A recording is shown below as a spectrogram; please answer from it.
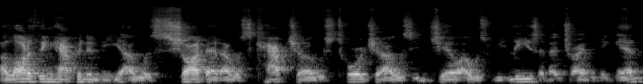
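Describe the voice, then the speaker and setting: Talking at a very fast pace with hardly any pauses, a man holds a medium pitch and fairly even intonation over noticeable background noise. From Vietnam. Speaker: education business CEO and author. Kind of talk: podcast interview, life story.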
